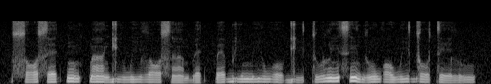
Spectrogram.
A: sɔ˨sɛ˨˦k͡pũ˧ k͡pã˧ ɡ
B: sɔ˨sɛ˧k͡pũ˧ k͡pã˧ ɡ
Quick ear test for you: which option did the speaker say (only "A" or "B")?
A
